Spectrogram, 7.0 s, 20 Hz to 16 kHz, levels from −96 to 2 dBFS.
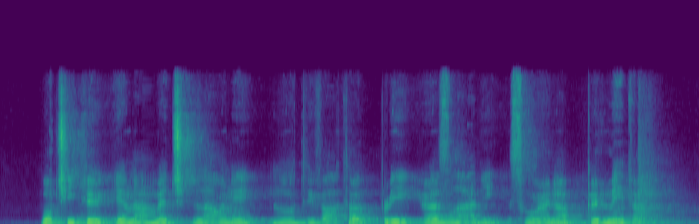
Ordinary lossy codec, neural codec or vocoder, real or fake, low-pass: none; codec, 24 kHz, 0.9 kbps, WavTokenizer, medium music audio release; fake; 10.8 kHz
